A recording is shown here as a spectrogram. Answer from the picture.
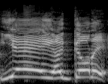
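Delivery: yelled out, high and happy.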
